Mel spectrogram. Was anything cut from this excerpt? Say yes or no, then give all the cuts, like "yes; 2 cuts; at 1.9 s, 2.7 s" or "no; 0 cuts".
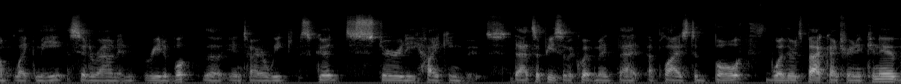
no; 0 cuts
